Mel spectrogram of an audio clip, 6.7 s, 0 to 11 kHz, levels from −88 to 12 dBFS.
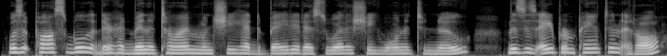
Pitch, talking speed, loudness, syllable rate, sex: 200 Hz, 225 wpm, -17 LUFS, 5.5 syllables/s, female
